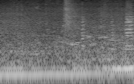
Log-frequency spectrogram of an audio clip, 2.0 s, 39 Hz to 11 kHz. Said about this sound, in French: Le bus de 7 h du matin.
